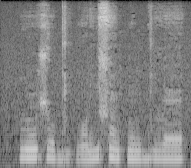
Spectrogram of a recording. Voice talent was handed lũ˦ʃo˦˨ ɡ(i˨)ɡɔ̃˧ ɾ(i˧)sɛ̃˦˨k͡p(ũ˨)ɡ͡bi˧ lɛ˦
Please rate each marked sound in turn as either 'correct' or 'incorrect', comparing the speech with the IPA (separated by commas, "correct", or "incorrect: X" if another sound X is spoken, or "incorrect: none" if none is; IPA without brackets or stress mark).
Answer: correct, incorrect: i˦, incorrect: ũ˧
